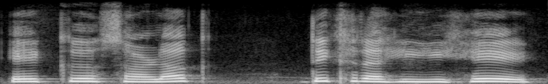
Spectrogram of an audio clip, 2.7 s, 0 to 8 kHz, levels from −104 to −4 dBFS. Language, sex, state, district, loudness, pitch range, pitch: Hindi, female, Madhya Pradesh, Bhopal, -14 LUFS, 230-265 Hz, 250 Hz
